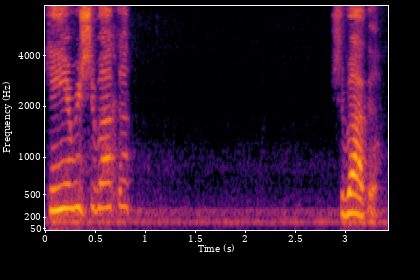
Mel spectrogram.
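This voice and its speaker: A woman's voice: high-pitched, normal speed. A woman on a crackly phone line that fades in and out, talking bluntly in a casual panel chat. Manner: blunt, cursing, laughing asides. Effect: crackly phone line fading in and out.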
